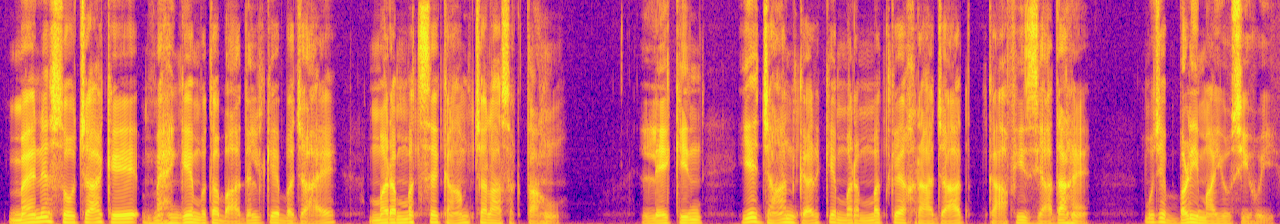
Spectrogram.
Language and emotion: Urdu, sad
